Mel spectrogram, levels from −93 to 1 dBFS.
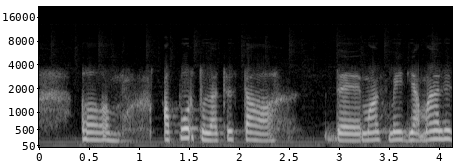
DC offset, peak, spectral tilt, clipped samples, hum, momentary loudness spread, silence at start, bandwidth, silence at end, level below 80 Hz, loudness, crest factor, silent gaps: under 0.1%; -12 dBFS; -7.5 dB/octave; under 0.1%; none; 14 LU; 0 s; 8.2 kHz; 0 s; -62 dBFS; -31 LUFS; 18 dB; none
